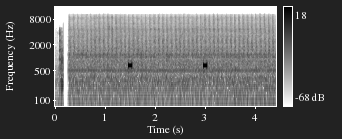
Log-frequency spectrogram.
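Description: Film-leader countdown sound effect: the rapid clatter of film running through a projector over a steady hum, with a short beep about every second and a half, twice. A couple of quick clicks come right at the start.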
